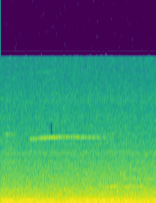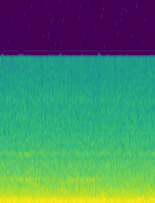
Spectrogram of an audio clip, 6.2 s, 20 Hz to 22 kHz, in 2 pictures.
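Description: Freight train of container flat wagons creeping to a stop, over the steady multi-tone hum of a GV-E400 diesel-electric railcar idling beside it. A few faint, brief high squeals come in the first few seconds.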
